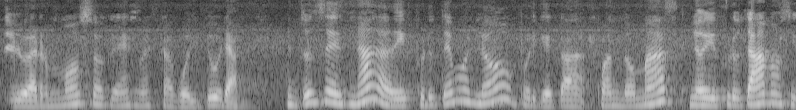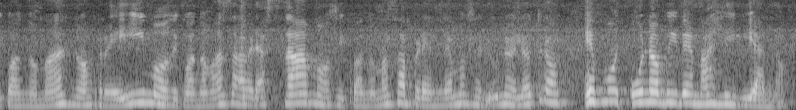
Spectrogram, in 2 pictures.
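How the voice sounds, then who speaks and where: A woman's voice: medium pitch, lively intonation, moderate pace, hardly any pauses, slight background noise. An earnest young woman from Argentina with a Buenos Aires accent, giving encouraging advice as an interview guest over a video call. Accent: Buenos Aires Spanish. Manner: earnest, encouraging, repeats phrases for emphasis. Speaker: interview guest, career coach. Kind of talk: motivational interview talk.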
